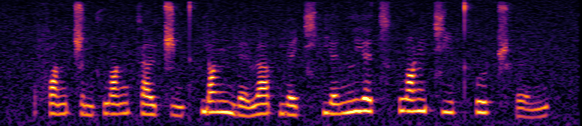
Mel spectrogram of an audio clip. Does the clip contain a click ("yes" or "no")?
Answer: no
